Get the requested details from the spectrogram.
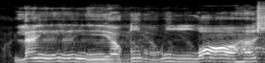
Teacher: اللہ کے لام سے پہلے پیش ہے تو اللہ کا لام بھی پور پڑھا جائے گا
